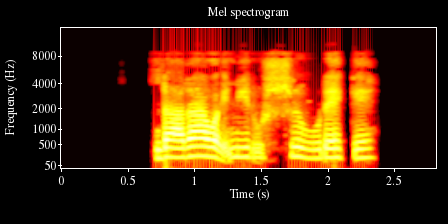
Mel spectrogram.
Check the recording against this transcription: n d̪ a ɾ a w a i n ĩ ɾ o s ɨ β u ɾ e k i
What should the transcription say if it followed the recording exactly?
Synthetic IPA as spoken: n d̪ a ɾ a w a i n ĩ ɾ u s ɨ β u ɾ e k e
